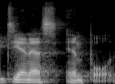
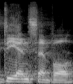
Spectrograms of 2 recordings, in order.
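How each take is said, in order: First: The letter S is spoken separately before Simple. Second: The S merges into Simple, no separate letter. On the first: "it could be D N S Simple" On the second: "it's D N Simple"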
